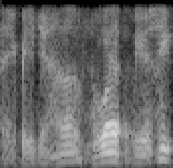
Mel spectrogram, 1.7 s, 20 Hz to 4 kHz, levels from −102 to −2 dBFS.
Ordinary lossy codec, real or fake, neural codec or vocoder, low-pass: none; fake; codec, 16 kHz, 1 kbps, FreqCodec, larger model; 3.6 kHz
